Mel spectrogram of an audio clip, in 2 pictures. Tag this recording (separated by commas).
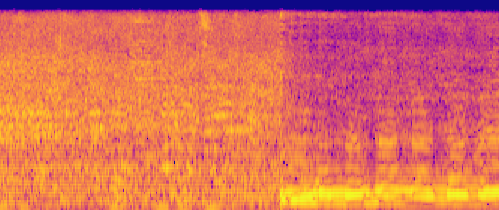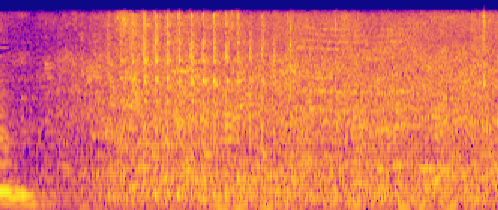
Speech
